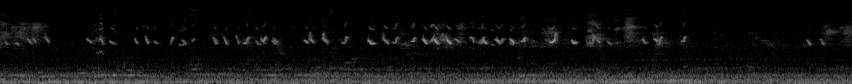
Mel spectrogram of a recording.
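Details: Outdoor baby chicks keep up a busy chorus of sharp, high, falling peeps, dense and overlapping through the middle, thinning toward the end, with faint low rumble beneath.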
